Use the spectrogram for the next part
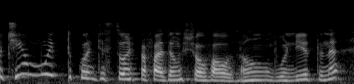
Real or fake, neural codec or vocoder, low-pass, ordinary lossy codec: real; none; 7.2 kHz; none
